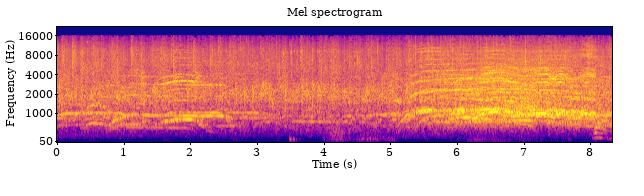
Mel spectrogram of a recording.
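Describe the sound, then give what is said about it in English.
An audience claps steadily for several seconds, a dense crackle of many hands with scattered whoops and cheers on top, swelling louder toward the end. “Could you like clap a little if you even liked it?”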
